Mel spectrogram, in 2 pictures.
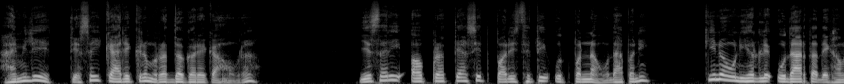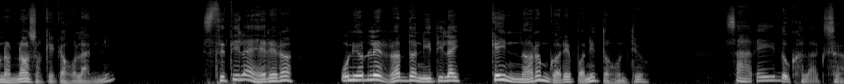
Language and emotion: Nepali, sad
